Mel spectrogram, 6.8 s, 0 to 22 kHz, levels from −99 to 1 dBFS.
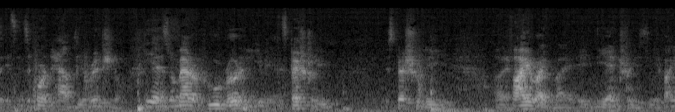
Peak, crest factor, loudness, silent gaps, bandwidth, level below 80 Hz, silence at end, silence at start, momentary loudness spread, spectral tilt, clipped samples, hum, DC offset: -22 dBFS; 22 dB; -42 LUFS; none; 16 kHz; -60 dBFS; 0 s; 0 s; 17 LU; -6 dB/octave; under 0.1%; none; under 0.1%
